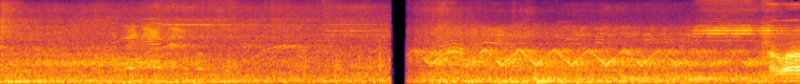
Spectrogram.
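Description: Street crowd murmur and traffic, then after a brief cut about halfway, a vehicle siren rapidly rising and falling in pitch for about two seconds. A high steady tone joins it near the end.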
